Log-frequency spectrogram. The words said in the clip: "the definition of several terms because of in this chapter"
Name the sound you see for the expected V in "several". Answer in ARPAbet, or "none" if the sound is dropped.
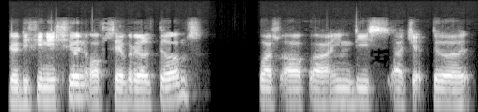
V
